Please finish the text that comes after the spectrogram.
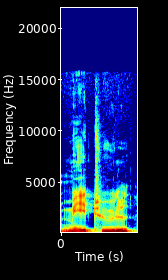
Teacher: das Ü hinten in Methyl ist dann lang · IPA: [me.ˈtyːl]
